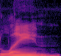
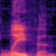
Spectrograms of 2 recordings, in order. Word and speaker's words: Lathan: lathan i said lane it's lathan yeah so now lathan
